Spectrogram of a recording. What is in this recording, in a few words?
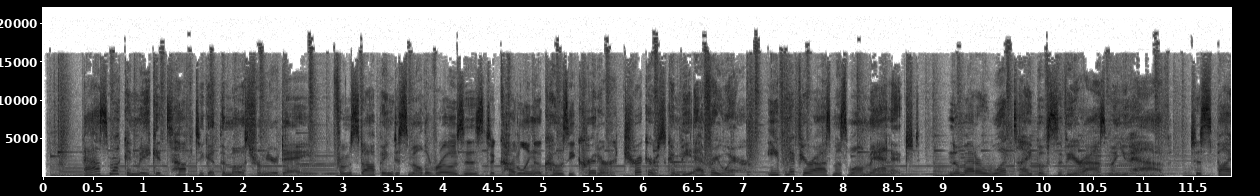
Commercial Pharmaceuticals Upbeat Friendly; Tespire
